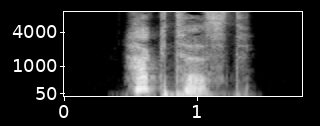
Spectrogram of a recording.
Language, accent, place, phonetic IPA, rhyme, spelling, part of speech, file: German, Germany, Berlin, [ˈhaktəst], -aktəst, hacktest, verb, De-hacktest.ogg
- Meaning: inflection of hacken: 1. second-person singular preterite 2. second-person singular subjunctive II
